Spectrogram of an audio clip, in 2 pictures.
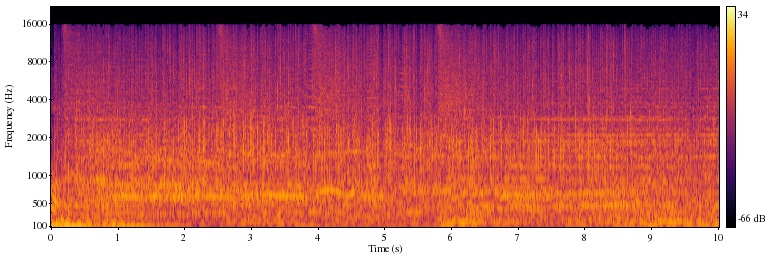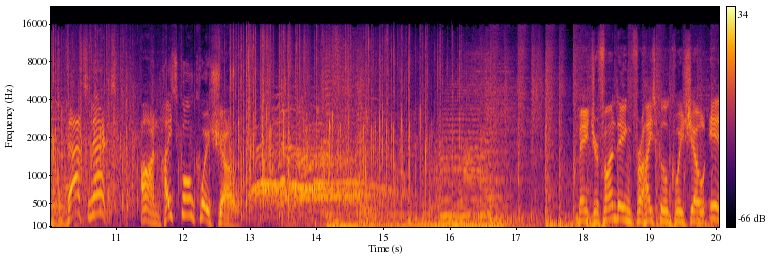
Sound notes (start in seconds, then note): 0.2 fanfare; 4.4 cheers and applause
